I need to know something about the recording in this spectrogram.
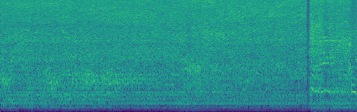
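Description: High-pressure car-wash lance spraying water, a steady hiss with the pump's hum beneath it; it cuts off suddenly near the end.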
